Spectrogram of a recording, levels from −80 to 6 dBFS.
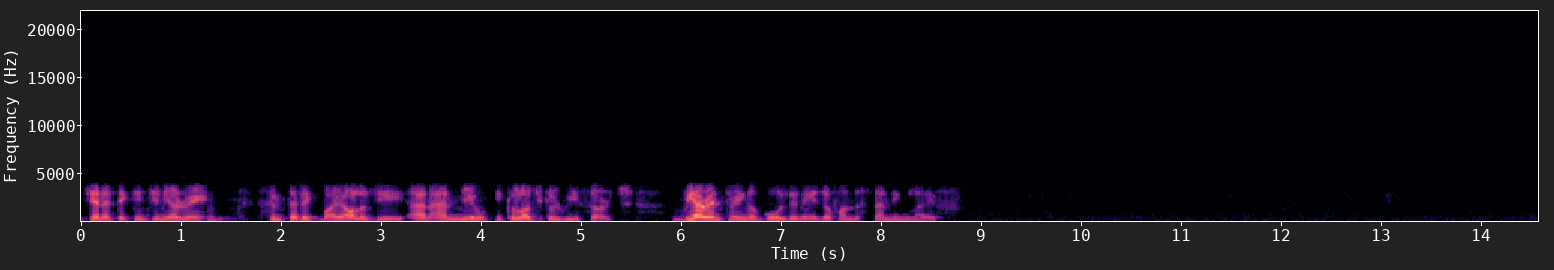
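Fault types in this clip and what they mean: GSM full-rate codec: The whole clip carries the coarse, buzzy grit of the original GSM phone codec, which rebuilds speech from a vocal-tract model fed by sparse, regularly spaced pulses instead of the real waveform. The damage is plainly audible here, a gravelly roughness on every voiced stretch, and the sound fits the 13 kbps full-rate mode. The band is squeezed to roughly 150 Hz to 3.4 kHz, so there's no low body and no air on top.
Lost GSM frames: At four spots the decoder lost frames and filled the gap by replaying the last good frame's settings, which you hear as a brief rough, metallic ringing hold. The longest is from 1.16 to 1.44 s, about 100 ms of concealed audio, which fits five missing frames. There's a 60 ms patch at 10.14 to 10.2 s, and two short 20 ms blips at 3.84 s and 7.26 s.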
